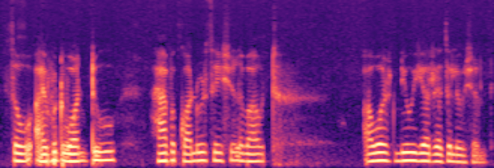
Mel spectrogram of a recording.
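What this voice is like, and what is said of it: Voice affected by being unwell. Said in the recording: “Pardon my voice because I am a little under the weather”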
